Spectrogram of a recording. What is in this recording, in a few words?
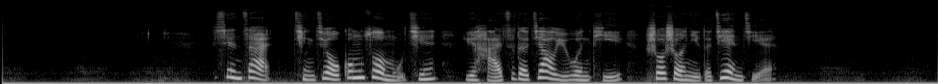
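Mandarin/Putonghua; 普通话提示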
